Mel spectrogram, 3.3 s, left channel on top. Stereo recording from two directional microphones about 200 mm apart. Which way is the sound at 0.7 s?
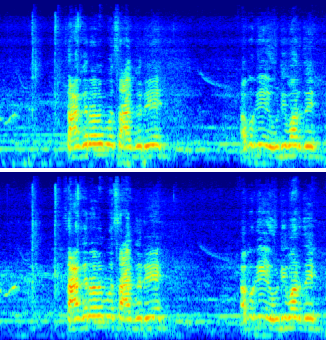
25° right (ahead or behind).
